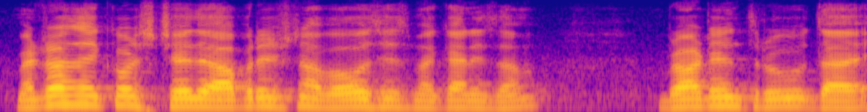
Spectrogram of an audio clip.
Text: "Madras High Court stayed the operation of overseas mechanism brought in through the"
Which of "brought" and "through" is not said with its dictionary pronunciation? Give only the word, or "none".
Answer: through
